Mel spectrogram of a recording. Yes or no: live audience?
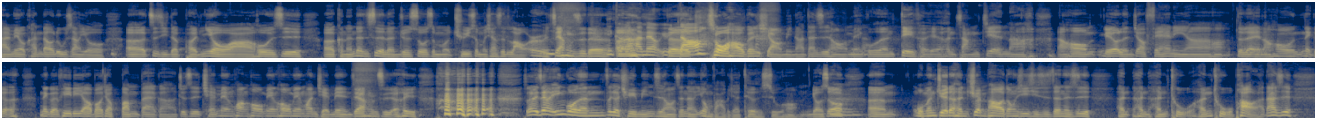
no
